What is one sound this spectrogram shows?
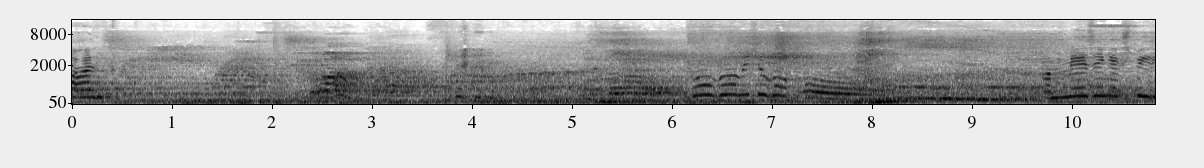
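People chatter in a large echoing hall.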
